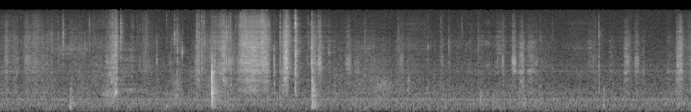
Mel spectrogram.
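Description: Curling ribbon drawn across an open scissor blade to curl it, with a short scraping zip about three seconds in, amid small rustles and clicks of ribbon and scissors being handled.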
